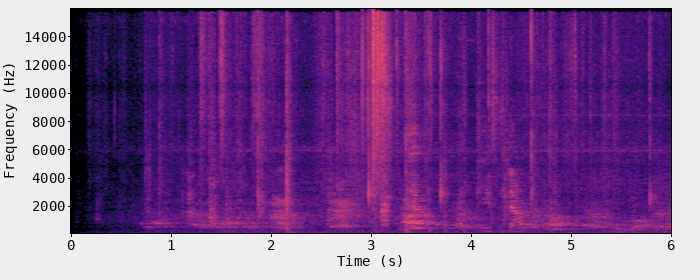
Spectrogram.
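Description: Young bully-breed dog making repeated short vocal sounds while playing, rising and falling in pitch, mixed with a few sharp clicks.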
